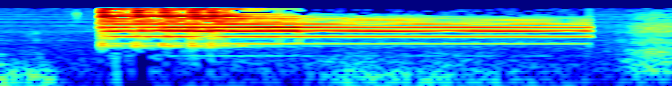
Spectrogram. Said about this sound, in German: Ich muss dich unterbrechen, weil jetzt muss ich die Glocke nochmal anschmeißen.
